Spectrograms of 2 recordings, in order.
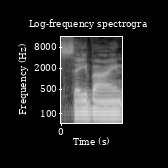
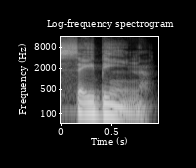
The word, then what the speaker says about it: Sabine: is an accident and savine is Sabine okay I'm gonna try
